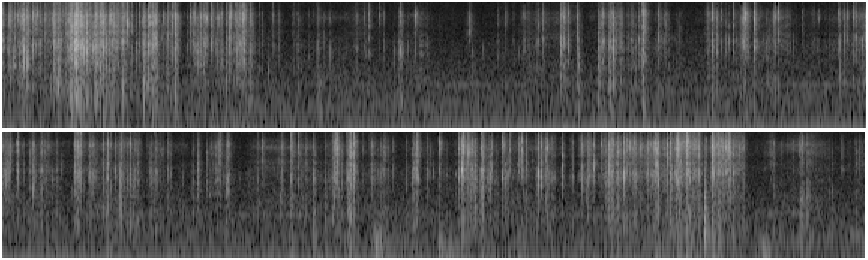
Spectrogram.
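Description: Plastic blind-bag packet being handled, torn open and crinkled by hand: a burst of crinkling at the start, scattered small rustles and clicks through the middle, then another long spell of crinkling near the end.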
